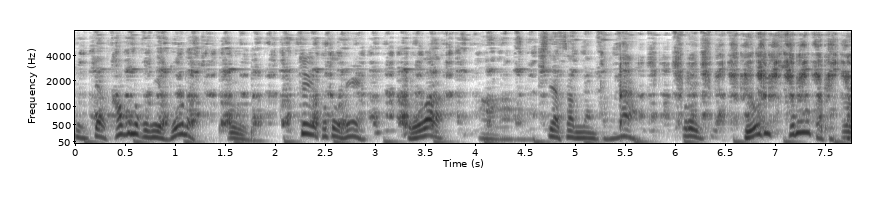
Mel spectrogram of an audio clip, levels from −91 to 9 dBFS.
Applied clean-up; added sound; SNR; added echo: classical method log-MMSE.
